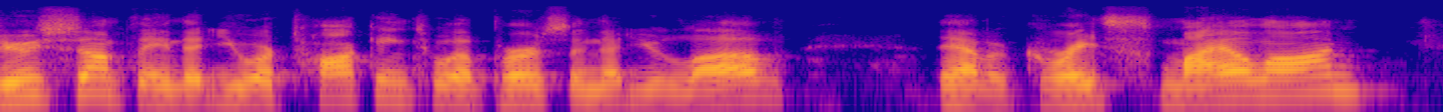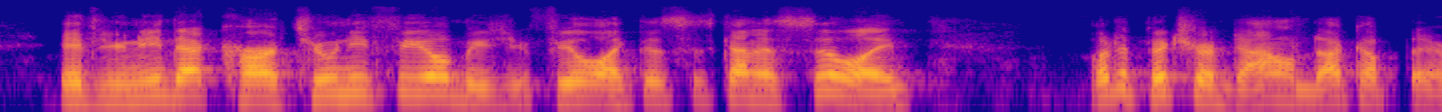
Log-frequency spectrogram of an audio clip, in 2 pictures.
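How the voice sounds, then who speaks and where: Against a quiet background, the dry, close sound with no echo carries a high-pitched man talking at a fairly quick pace in an animated tone, with lively intonation and big swings in loudness. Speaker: pastor and broadcast speaker, workshop presenter. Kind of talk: presentation workshop.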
